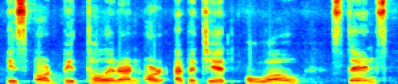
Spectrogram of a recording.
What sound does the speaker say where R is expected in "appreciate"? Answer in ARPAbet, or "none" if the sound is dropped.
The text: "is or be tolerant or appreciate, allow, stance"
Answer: none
